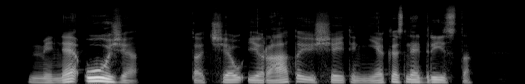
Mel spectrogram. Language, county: Lithuanian, Alytus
